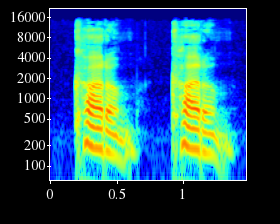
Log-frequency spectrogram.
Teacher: We're attaching it to the word And because the T now comes between two vowels, I turned that T into a flap or a light D sound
